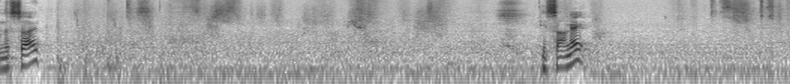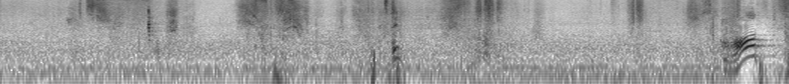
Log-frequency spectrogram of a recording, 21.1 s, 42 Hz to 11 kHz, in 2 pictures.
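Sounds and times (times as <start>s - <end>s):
bare feet shuffling on mat: 0.0s - 6.1s
uniforms rustling: 0.0s - 6.1s, 8.9s - 21.0s
low room hum: 0.0s - 21.0s
soft swishes: 0.8s - 6.2s, 9.0s - 21.0s.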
